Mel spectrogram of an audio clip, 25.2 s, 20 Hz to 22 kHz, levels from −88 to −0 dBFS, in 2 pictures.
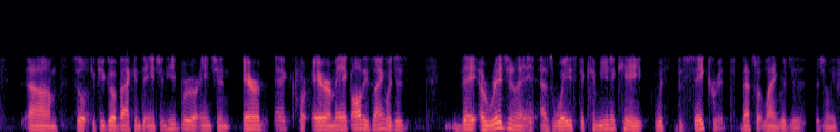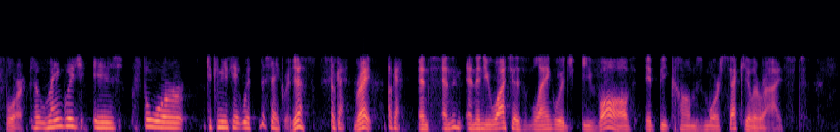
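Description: The whole speech clip has run through the AMR narrowband mobile codec, so nothing above 4 kHz survives, and the heavy squeeze gives it a buzzy, synthetic edge, which fits the low 5.9 kbps mode.

Then there are lost AMR speech frames, where the decoder patches over dropouts by stretching the last good sound and fading it. Short ones land at 1.24 to 1.39 s and at 19.12 to 19.31 s, just before "then and then you". A longer fade comes at 3.92 to 4.28 s after "or ancient". Choppy scattered gaps fall at 7.82 to 8.22 s before "ways to communicate". The longest drop, at 11.98 to 12.30 s, goes briefly silent.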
